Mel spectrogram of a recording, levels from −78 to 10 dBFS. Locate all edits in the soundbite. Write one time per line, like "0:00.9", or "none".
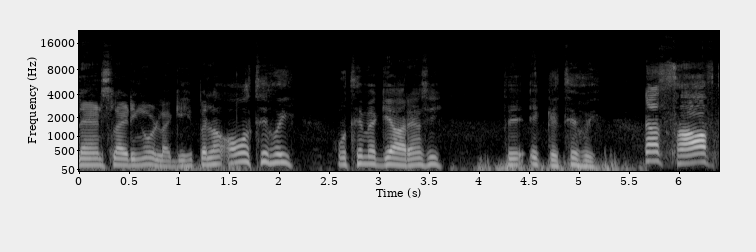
0:05.5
